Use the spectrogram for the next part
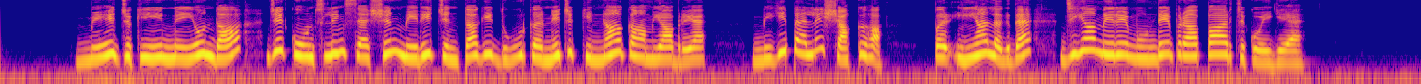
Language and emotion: Dogri, surprised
